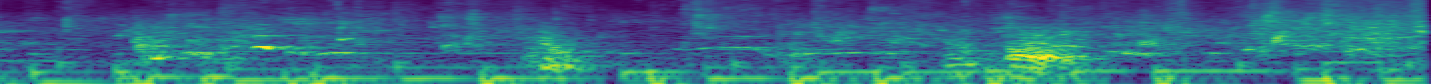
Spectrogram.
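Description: Pool water sloshing and splashing as children move in a small above-ground pool, with background music.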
